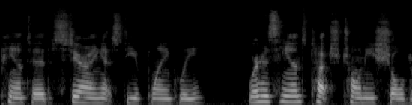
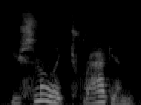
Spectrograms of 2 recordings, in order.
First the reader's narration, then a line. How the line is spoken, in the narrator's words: whispered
